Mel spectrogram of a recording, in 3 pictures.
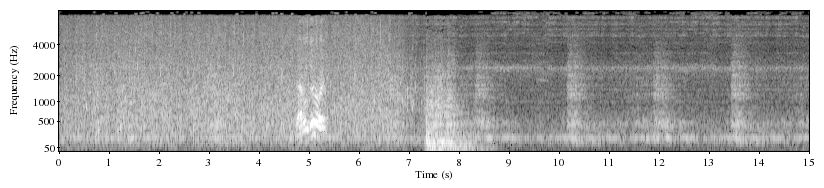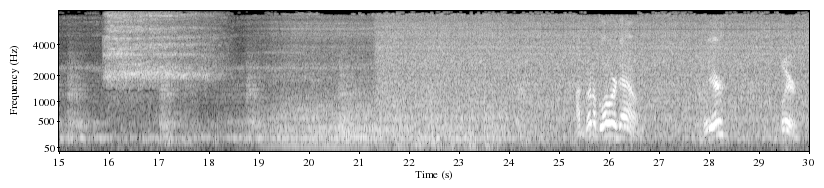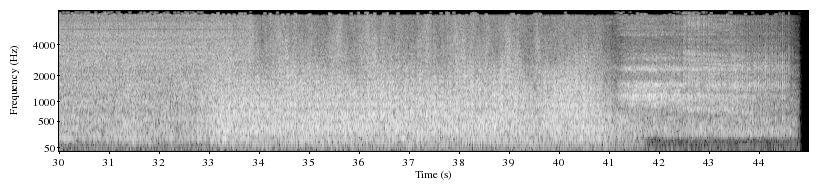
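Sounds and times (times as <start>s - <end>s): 
trains: 0.0s - 44.8s.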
